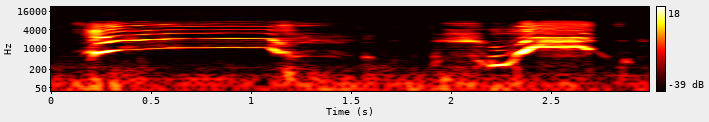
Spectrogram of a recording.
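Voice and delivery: very high, loud squeal; mock disbelief. Vlogger reacting to claims racism doesn't exist, squealed disbelief. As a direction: squeal it in exaggerated shock.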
